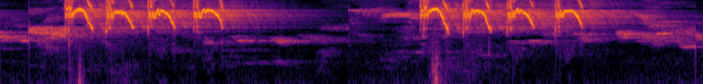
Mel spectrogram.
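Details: Orange-headed thrush giving a forceful song used to train and provoke birds: a phrase of four arched, high whistled notes, repeated twice with a short pause between.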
